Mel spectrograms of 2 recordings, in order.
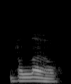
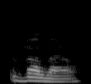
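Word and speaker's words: Vuolo: It's Volo. Volo. Katie, do you watch the show? You can hear it. If you read it, you may not know how to pronounce it. There's a U in there, but if you watch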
